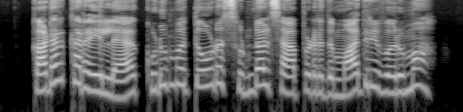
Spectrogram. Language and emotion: Tamil, happy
